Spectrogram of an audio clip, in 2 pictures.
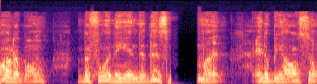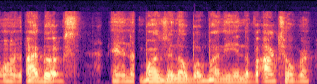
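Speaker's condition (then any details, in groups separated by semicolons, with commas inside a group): ALS; voice raspy at times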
